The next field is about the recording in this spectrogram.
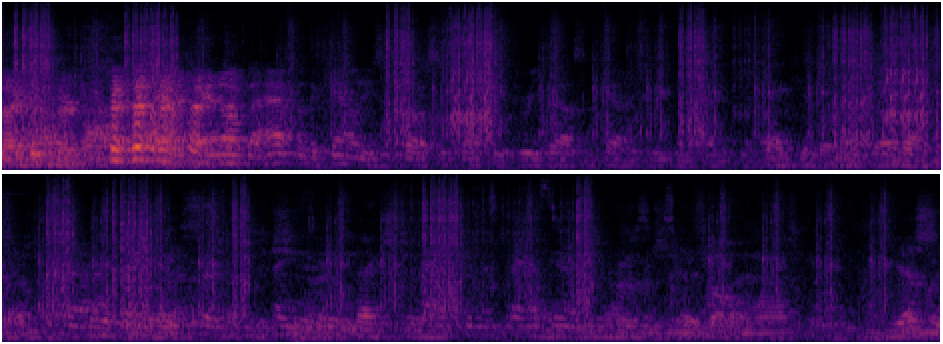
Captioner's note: laughter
